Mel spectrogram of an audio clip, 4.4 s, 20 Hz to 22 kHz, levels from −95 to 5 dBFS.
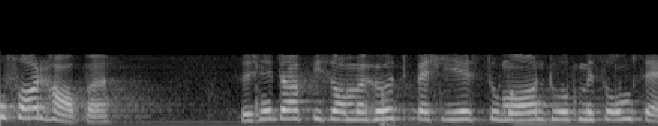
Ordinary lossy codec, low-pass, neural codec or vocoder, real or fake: none; 3.6 kHz; none; real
